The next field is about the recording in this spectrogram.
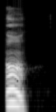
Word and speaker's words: en: And that other pronoun is en. – En. – Now, that's spelled E-N, en.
